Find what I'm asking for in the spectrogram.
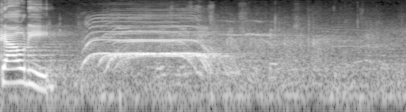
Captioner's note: applause, cheering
